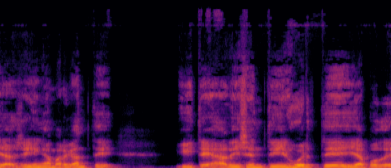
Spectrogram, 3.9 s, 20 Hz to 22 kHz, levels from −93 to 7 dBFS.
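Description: No technical faults can be heard anywhere in this recording.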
